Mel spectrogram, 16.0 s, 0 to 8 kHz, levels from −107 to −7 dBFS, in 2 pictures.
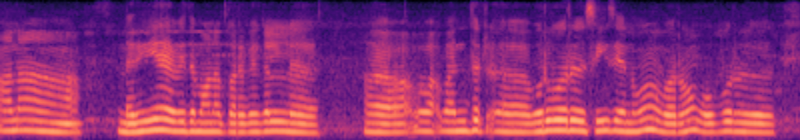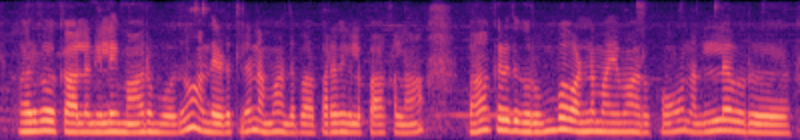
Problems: background sounds at intervals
